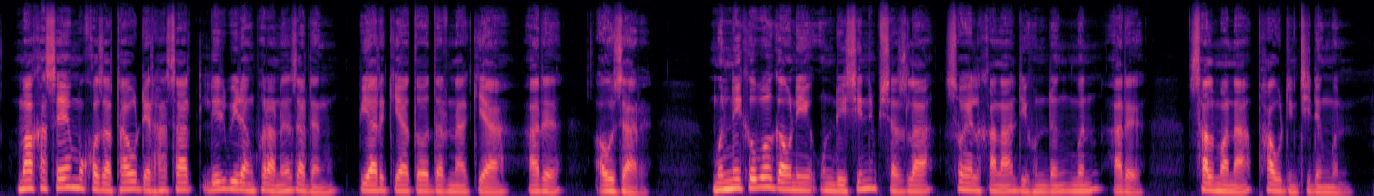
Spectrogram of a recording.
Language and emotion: Bodo, neutral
